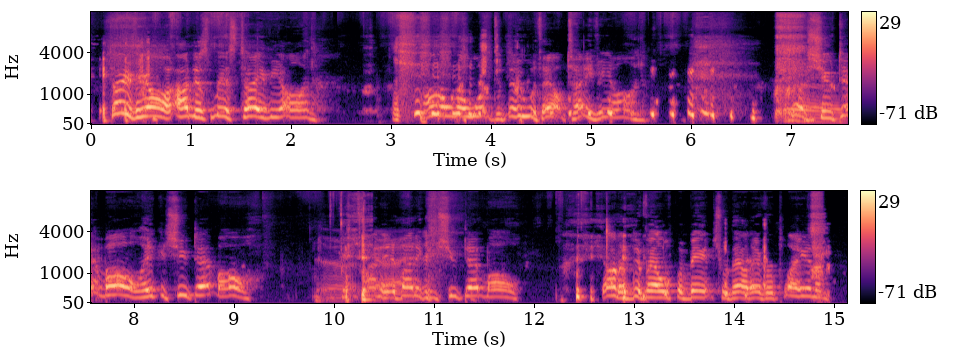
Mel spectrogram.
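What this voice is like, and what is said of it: Impression of coach Stansbury. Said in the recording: “I always love his impression.”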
